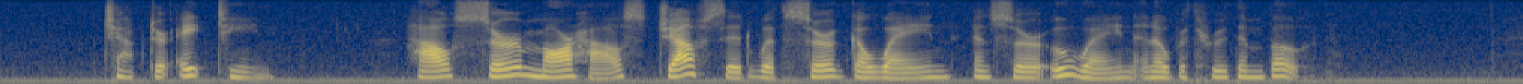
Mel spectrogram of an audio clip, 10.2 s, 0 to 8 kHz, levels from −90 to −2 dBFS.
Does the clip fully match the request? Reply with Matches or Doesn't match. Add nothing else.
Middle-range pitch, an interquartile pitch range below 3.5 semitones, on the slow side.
Matches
